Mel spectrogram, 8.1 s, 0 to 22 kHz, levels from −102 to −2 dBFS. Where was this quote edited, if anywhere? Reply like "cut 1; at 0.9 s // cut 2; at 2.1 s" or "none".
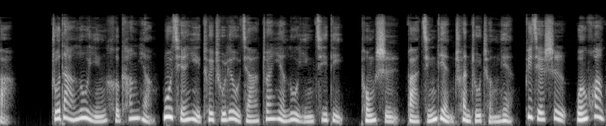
cut 1; at 2.1 s // cut 2; at 6.9 s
